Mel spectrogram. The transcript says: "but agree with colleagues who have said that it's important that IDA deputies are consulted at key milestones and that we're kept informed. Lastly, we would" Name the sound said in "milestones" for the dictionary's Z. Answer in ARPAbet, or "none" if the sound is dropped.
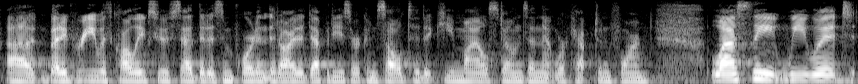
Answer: Z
